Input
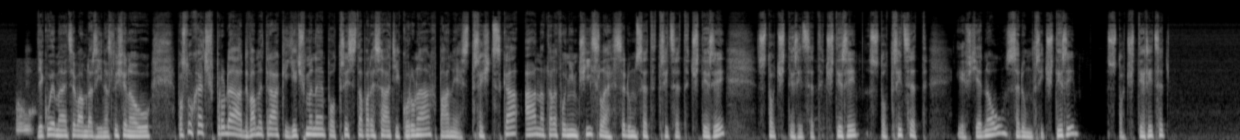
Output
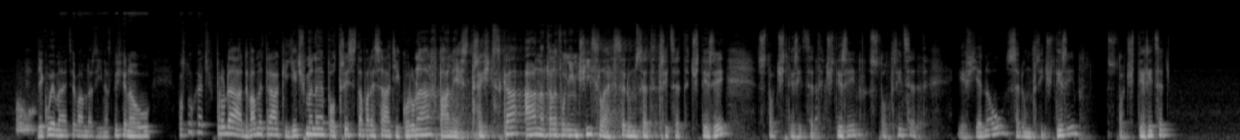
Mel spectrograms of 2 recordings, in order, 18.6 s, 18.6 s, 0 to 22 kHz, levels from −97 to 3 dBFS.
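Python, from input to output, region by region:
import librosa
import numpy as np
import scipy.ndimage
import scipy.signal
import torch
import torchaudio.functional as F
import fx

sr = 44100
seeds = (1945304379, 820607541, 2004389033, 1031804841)

y = fx.chain(x, sr, fx.resample_bad(factor=3, down='filtered', up='zero_stuff'),
    fx.upward_expand(threshold_db=-34.0, expansion=2.5), at=(0.9, 3.22))
y = fx.chain(y, sr, fx.high_shelf(hz=5000.0, db=12.0),
    fx.band_squash(depth_pct=100), at=(4.63, 5.19))
y = fx.chain(y, sr, fx.echo_feedback(ms=83, feedback_pct=52, wet_db=-16.0),
    fx.band_squash(depth_pct=100), at=(6.24, 9.96))
y = fx.chain(y, sr, fx.tremolo(hz=4.3, depth=0.66),
    fx.sustainer(db_per_s=120.0), at=(11.48, 16.84))
y = scipy.signal.sosfilt(scipy.signal.butter(2, 2200.0, 'lowpass', fs=sr, output='sos'), y)
y = fx.hum_notches(y, sr, base_hz=50, count=10)
y = F.gain(torch.from_numpy(y), -5.0).numpy()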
